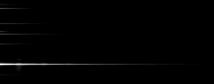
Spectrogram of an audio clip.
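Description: A single bright 'ding' chime sound effect, one high ringing tone that fades away over about a second, accompanying an animated like-button pop-up.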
